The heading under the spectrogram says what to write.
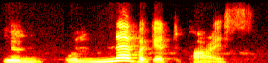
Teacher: never will be with high key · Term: contrastive prominence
